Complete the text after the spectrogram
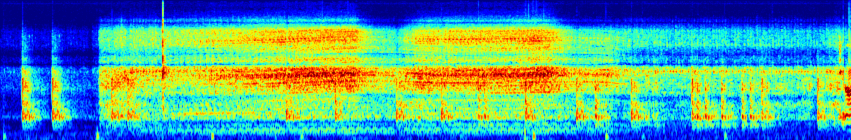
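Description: A car engine runs steadily and roars.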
